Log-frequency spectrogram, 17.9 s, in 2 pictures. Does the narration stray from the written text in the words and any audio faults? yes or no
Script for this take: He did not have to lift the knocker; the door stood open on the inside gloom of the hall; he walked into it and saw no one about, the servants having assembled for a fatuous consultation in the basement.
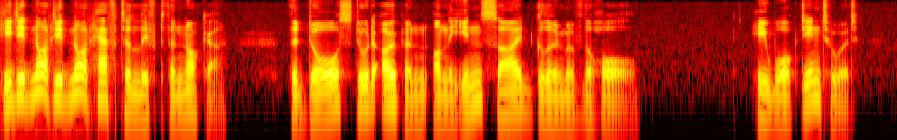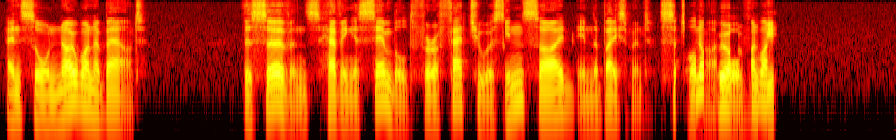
yes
